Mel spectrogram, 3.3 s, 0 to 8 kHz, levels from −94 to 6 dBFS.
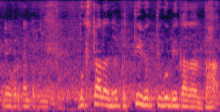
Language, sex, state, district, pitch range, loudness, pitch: Kannada, male, Karnataka, Dharwad, 155-195 Hz, -17 LUFS, 180 Hz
